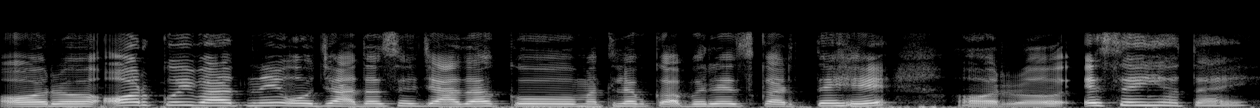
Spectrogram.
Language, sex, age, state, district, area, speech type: Hindi, female, 30-45, Rajasthan, Jodhpur, rural, spontaneous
